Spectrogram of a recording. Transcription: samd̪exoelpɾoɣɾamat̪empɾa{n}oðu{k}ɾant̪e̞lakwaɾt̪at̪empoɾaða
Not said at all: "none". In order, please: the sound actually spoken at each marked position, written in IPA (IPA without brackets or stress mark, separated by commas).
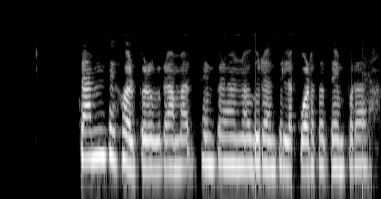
n, none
